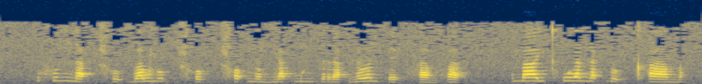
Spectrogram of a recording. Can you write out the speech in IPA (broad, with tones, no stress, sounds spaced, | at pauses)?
f ɯ˥˩ ŋ n a˨˩ ʔ t͡ɕʰ u˨˩ ʔ b a˥˩ w j u˥˩ ʔ t͡ɕʰ o˨˩ k̚ t͡ɕʰ ɔ˦˥ ʔ n o˩˦ m j a˦˥ k̚ b ɯ˧ ŋ p r a˨˩ ʔ n ɤː˥˩ n ʔ e˨˩ ʔ h a˩˦ m f a˨˩ p̚ | m aː˥˩ j kʰ w u˥˩ a̯ n a˦˥ k̚ l u˨˩ ʔ tʰ a˧ m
